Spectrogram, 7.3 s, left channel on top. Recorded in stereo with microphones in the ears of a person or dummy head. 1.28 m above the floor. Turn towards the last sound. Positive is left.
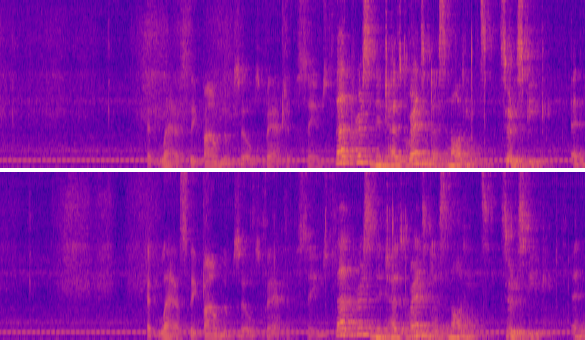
turn(degrees=65)  # may be behind; listen again after turning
